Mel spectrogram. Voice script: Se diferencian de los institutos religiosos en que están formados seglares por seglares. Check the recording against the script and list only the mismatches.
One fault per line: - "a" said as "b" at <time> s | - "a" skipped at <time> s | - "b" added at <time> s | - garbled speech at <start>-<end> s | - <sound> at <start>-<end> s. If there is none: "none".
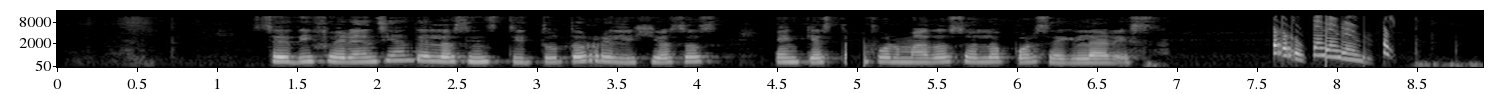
- dropout at 4.9-5.0 s
- "seglares" said as "solo" at 5.6 s
- chirp at 7.6-8.4 s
